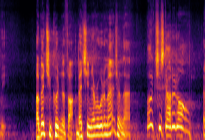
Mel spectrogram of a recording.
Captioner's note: mock tone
